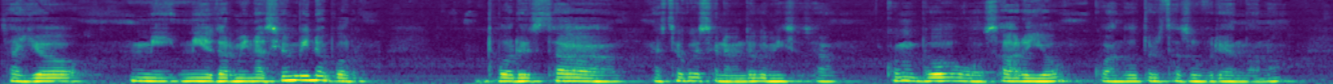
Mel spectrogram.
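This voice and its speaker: In a somewhat breathy, fairly high-pitched voice with a dark, mellow tone, a man speaks in a monotone, flat intonation at a moderate pace, with long, frequent pauses and audible room echo. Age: 40s. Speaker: animal rights activist. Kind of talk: casual interview. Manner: halting, repeats words.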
